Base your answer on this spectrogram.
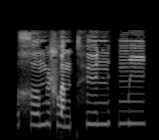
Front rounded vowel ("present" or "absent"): present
